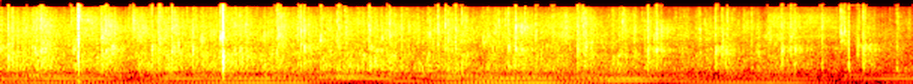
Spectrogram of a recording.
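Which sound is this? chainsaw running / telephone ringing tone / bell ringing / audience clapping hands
audience clapping hands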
